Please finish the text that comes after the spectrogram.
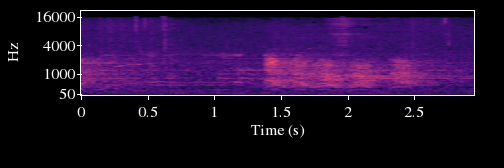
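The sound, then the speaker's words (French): A dog barks and yips in short bursts while a person keeps talking over it; the loudest stretch of barking comes midway through. “Je vais vraiment être un chien de la casse parce qu'à chaque fois que je parle, il y a des bruits de chien quand même.”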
